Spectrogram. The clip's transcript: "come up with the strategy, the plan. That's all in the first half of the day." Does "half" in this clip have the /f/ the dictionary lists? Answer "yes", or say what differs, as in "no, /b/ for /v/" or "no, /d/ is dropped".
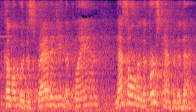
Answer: yes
